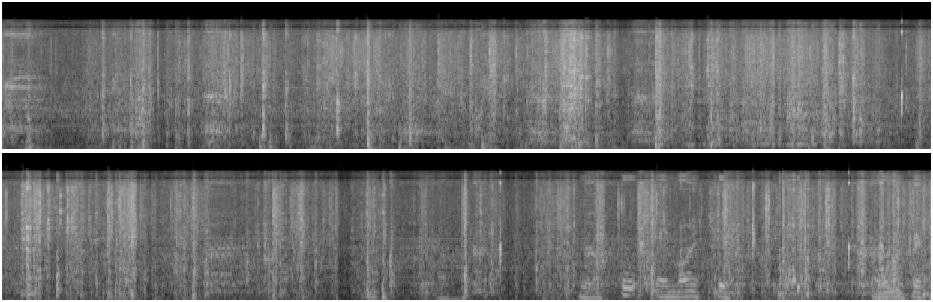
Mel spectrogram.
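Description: Footsteps crunching and scuffing over the loose rock and gravel floor of an old mine tunnel, with irregular clicks of stones and rustling gear. Faint, indistinct voices come in near the end.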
